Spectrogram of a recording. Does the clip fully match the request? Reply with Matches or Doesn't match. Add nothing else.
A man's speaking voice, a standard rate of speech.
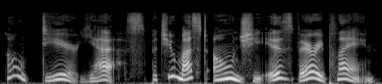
Doesn't match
